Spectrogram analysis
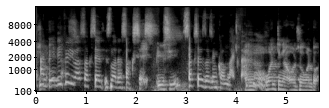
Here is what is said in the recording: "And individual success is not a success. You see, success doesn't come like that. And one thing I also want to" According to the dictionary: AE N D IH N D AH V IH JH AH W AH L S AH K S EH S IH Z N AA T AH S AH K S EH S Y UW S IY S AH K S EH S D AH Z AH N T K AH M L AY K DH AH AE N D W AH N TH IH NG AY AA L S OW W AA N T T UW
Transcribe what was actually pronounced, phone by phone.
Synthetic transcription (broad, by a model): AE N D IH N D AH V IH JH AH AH S AH K S EH S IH S N AA T AH S AH K S EH S Y UW S IY S AH K S EH S D AH Z AH N T K AH M L AY K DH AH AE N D W AH N T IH NG AY AA L S OW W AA N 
